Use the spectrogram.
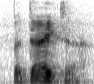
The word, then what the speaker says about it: Padeita: share for their father, riffing off of the way their father's thick Irish accent produced the word or pronounced the word potato. Padeita is how they said he said it.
